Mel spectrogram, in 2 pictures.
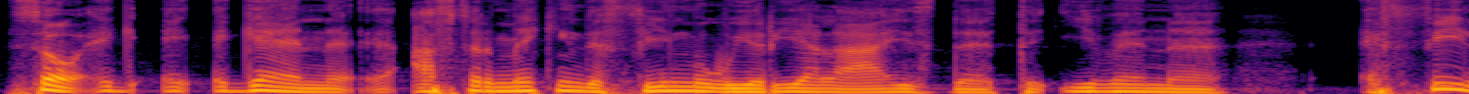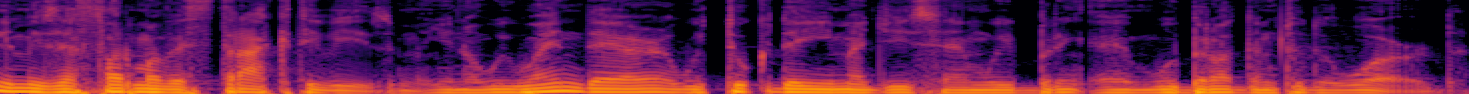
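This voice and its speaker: A man in his forties with an Italian accent, speaking as a podcast guest in a thoughtful way, pausing often and restarting phrases. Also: low-pitched, warm tone, no room sound, studio quality. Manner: thoughtful, many hesitations and restarts. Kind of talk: podcast interview.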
